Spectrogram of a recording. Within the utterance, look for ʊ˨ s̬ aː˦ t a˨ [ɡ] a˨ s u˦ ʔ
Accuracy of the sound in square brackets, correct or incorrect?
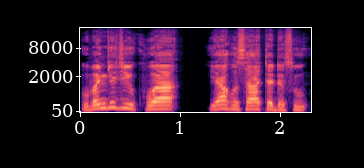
incorrect: d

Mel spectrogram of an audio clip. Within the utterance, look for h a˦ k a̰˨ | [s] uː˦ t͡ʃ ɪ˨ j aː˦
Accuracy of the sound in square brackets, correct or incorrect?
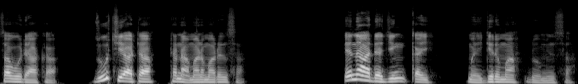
incorrect: z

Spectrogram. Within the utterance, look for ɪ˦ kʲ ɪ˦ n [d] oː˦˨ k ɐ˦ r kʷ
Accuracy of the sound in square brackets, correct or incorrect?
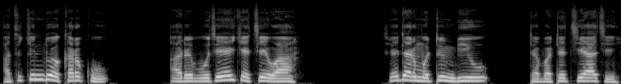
correct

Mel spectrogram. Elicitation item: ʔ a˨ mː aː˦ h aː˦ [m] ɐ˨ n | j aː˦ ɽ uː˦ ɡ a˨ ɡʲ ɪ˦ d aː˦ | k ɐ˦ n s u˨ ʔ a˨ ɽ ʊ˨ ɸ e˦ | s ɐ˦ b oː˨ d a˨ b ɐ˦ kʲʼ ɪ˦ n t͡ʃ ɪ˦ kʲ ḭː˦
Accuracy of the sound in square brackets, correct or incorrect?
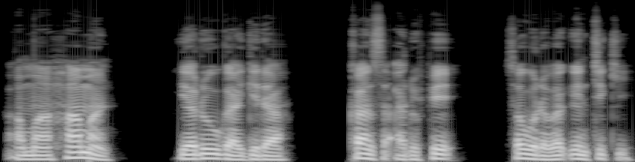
correct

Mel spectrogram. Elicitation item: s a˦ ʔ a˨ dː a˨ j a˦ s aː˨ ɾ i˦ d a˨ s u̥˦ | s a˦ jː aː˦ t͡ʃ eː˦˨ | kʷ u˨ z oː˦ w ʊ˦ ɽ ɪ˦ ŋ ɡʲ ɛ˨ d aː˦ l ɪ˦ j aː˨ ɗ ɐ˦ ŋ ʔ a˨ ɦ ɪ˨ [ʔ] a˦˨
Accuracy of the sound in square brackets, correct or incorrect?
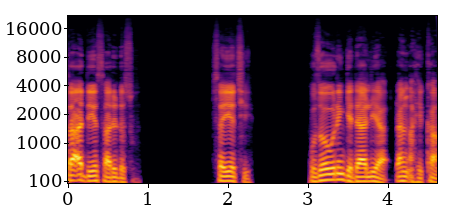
incorrect: k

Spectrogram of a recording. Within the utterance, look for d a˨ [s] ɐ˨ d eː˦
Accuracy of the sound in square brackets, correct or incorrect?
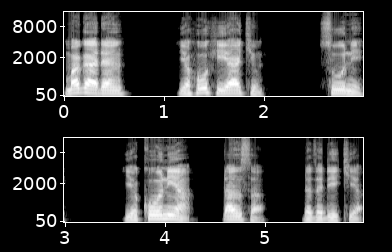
incorrect: z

